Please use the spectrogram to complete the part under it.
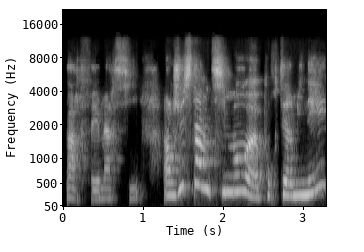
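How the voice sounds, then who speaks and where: A woman's voice: sits high, very animated, normal speed, a bit bright. A woman running a language school, chatting casually in an interview with many fillers and restarts.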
